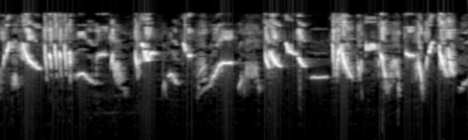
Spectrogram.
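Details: Canary master recording made to teach young canaries to sing, with blackthroat phrases mixed in: fast, high, varied chirps, trills and sweeping whistled notes, delivered in dense bursts with brief gaps.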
